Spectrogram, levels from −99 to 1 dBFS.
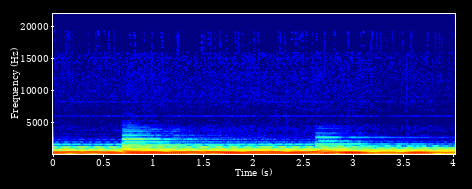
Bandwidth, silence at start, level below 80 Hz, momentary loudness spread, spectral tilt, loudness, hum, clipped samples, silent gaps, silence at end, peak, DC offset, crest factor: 2.7 kHz; 0 s; -50 dBFS; 4 LU; -13 dB/octave; -18 LUFS; none; under 0.1%; none; 0 s; -6 dBFS; under 0.1%; 12 dB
